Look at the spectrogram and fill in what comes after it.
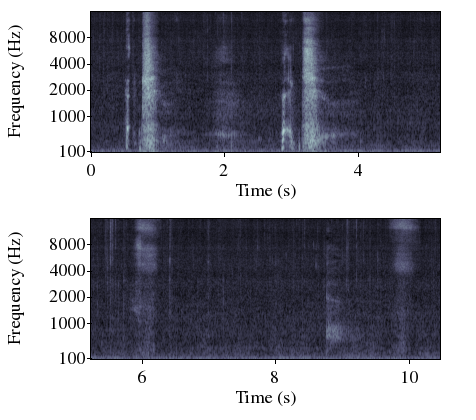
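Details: Two sharp, forceful sneezes, each with a quick catch before the burst, during an outdoor walk in the rain with steady background noise.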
